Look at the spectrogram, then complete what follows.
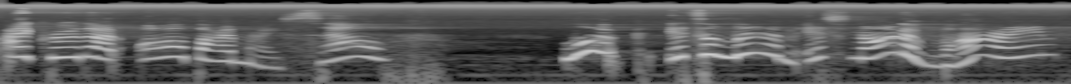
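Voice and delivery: high, slow, wailing complaint; protesting Little Tree. A narrator's reading. Little Tree objects to losing her own branch, upset and pleading. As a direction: plead up high, drawing out the words.

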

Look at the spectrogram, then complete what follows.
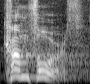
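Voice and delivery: high, booming command; loud cry. A narrator's reading. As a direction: call out at full voice, as to someone in a tomb. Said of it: "he cried with a loud voice".

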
